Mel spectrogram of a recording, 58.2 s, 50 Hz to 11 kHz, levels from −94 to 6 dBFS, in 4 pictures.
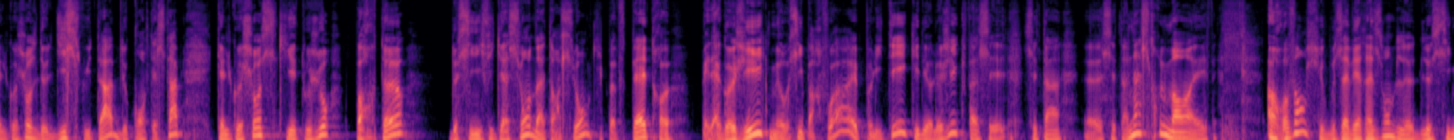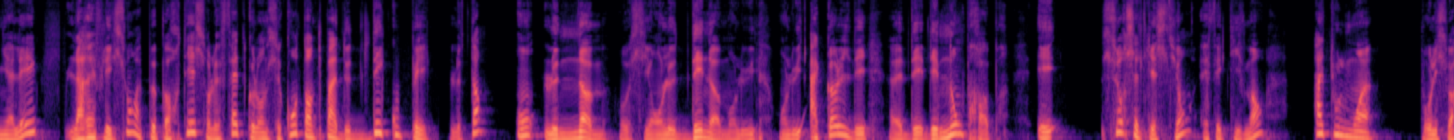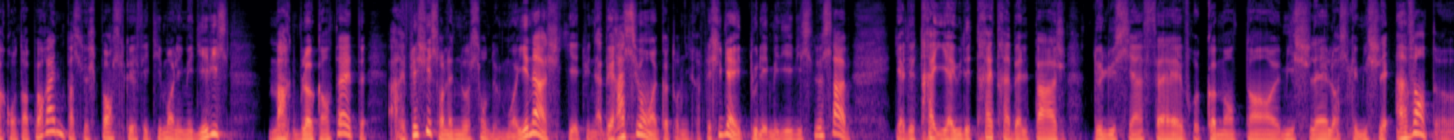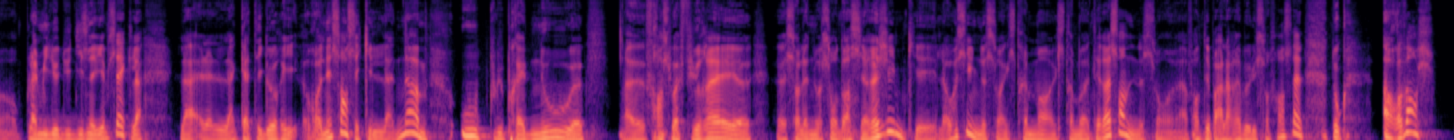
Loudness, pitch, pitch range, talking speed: -24 LUFS, 105 Hz, 95-130 Hz, 205 wpm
